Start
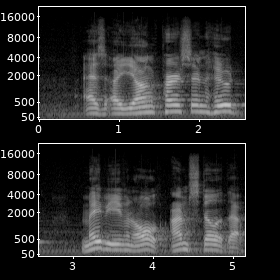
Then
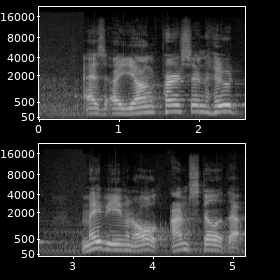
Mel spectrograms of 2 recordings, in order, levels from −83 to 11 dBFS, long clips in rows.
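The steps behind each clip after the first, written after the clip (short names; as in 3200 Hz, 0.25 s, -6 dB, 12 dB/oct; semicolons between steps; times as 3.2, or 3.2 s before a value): low shelf 250 Hz -9 dB; three-band squash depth 40%; gain +2 dB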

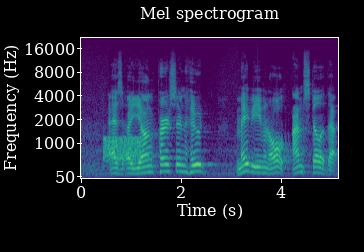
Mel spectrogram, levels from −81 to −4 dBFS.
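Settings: painted sound noise, 0.44–1.21, 500–1200 Hz -25 dBFS; gain -6 dB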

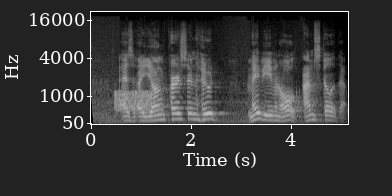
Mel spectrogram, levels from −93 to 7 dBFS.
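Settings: ending faded out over 0.68 s; dispersion lows, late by 41 ms, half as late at 430 Hz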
